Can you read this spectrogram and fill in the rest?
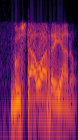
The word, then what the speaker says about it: Gustavo Arellano: Gustavo Arellano wrote a story about his impact in the Latino community. – You pronounced the hell out of that, my friend.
